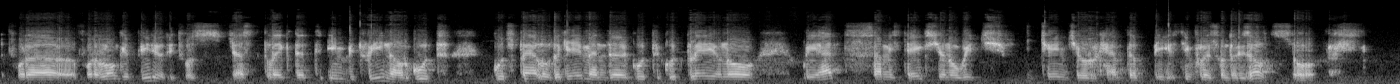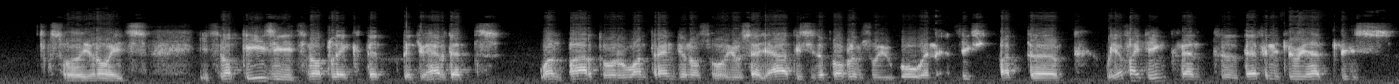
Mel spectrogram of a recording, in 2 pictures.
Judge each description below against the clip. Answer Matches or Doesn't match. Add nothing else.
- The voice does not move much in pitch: Matches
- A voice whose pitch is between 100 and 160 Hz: Matches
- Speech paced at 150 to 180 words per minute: Doesn't match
